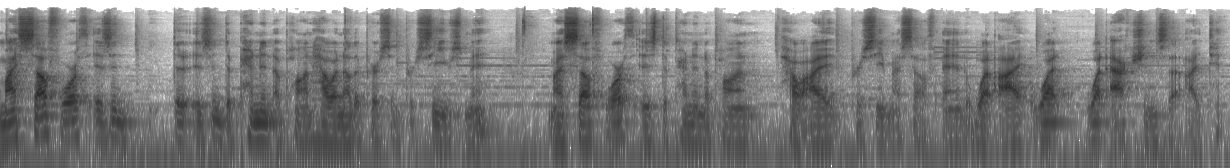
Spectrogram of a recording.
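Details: Stuttering in an adult man with lifelong stuttering that still occurs at times; he reports past blocks and current mild repetitions and prolongations.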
